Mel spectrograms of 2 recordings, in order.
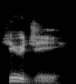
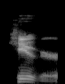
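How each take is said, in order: First: The word ends in an E sound, no R. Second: The word ends with an R sound. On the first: The speaker is from the area. The speaker calls it right. "the locals call that Hugie" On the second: The speaker is not from the area. The speaker calls it wrong. "I have been pronouncing it Huger, but that's how you stand out as not being a local"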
